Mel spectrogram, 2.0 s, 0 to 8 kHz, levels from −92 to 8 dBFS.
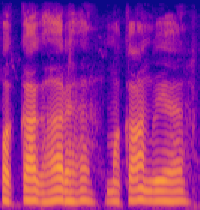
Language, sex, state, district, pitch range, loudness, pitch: Hindi, male, Jharkhand, Deoghar, 135-150 Hz, -19 LUFS, 140 Hz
